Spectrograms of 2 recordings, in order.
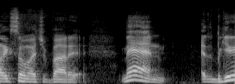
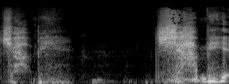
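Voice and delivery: mock quiet whisper, lower pitch; 4 semitones lower than usual. Acting out the quiet whisper heard before getting chopped: imitating a quiet whisper. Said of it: "the quiet whisper".

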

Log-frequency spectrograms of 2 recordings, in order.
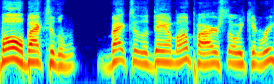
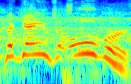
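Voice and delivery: screaming, higher pitched; 7 semitones higher than usual. Retelling own reaction while watching a play: imitating own past screaming. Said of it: "I started screaming right there".

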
